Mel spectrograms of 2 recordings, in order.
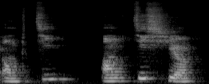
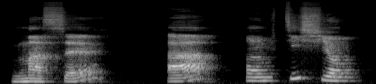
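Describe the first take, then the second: First: "petit" said as "p'tit", e dropped. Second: "petit" said with its e, slowly; full petit. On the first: Teacher showing the mute e in petit. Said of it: "eu posso falar também ti". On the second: Teacher showing the full form of petit. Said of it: "em vez de falar petit". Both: Shown as a demonstration.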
